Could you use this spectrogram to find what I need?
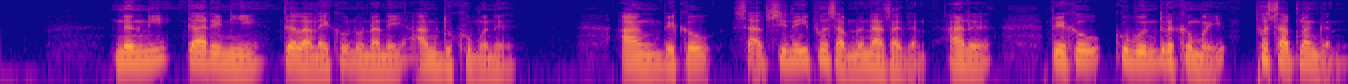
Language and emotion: Bodo, sad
